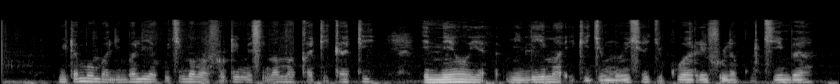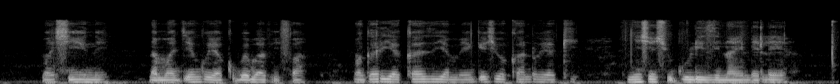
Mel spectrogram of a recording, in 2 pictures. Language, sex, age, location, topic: Swahili, male, 18-24, Nairobi, government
